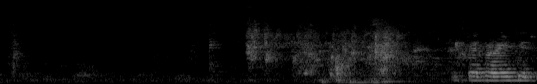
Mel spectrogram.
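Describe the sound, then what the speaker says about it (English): Rice being washed in water in a home kitchen, with splashing and swishing that grows louder and busier toward the end, while a voice talks faintly underneath. "first you're gonna wash the rice like you always do"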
